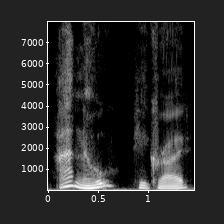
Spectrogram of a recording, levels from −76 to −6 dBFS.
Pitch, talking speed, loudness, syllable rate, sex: 140 Hz, 165 wpm, -16 LUFS, 3.6 syllables/s, male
